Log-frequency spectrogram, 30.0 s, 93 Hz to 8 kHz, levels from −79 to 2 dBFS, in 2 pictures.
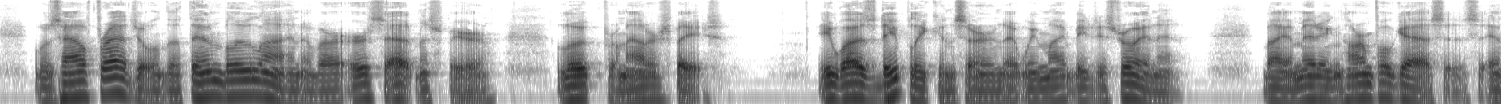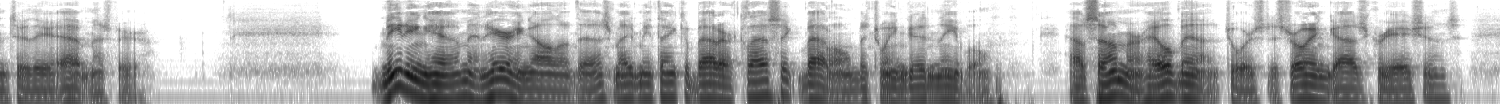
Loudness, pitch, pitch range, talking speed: -17 LUFS, 105 Hz, 90-115 Hz, 120 wpm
